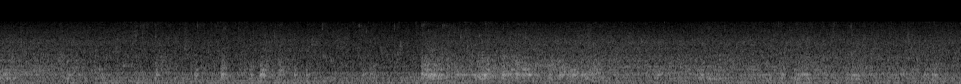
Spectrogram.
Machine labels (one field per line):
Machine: pump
